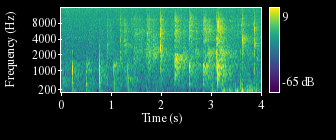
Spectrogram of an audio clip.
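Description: A small audience clapping: a few separate hand claps at first, about four a second, growing into fuller applause in the middle, then thinning out.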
